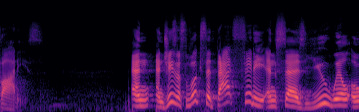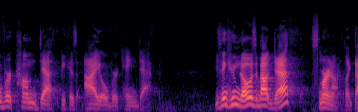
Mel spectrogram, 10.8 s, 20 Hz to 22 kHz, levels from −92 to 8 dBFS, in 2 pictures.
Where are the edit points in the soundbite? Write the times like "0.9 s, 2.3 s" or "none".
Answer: none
